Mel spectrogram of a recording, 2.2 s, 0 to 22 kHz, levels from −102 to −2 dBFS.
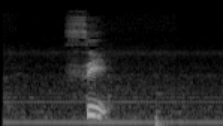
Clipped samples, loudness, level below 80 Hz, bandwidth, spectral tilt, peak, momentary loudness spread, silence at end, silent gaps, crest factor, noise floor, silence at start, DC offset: under 0.1%; -42 LUFS; -70 dBFS; 16 kHz; -4.5 dB/octave; -26 dBFS; 25 LU; 0.6 s; none; 22 dB; -67 dBFS; 0.7 s; under 0.1%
